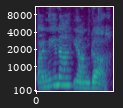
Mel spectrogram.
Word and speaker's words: Anina Yanga: So Anina Yanga, if you see right here, and you see how it's spelled, how it's said, A-ni-na Yanga. Anina Yanga.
